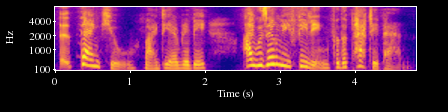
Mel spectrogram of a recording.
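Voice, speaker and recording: A woman voicing an excitable, anxious female dog in a storybook reading, flustered and melodramatic. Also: lowish voice, unhurried, vocal fry, dry recording, exaggerated voice. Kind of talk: audiobook storybook character voice.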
